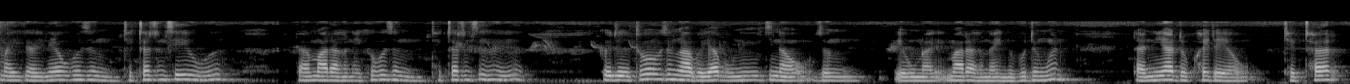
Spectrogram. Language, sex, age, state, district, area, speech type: Bodo, female, 18-30, Assam, Kokrajhar, rural, spontaneous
